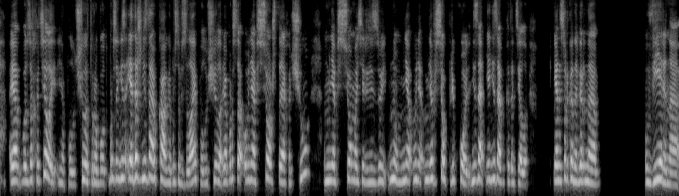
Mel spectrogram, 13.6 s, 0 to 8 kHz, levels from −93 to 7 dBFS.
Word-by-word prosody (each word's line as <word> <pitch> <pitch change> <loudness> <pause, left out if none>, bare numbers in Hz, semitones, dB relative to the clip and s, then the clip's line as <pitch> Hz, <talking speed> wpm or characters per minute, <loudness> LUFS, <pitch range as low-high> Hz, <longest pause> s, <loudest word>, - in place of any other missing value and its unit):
а 225 - -3
я 235 0 +7
вот 230 +1 -1
захотела- 250 +4 +1
и 215 - -9
я 195 - -8
получила 190 +7 -2
эту 225 -1 -5
работу. 200 -1 -5
Просто 275 +1 -2
не 270 - +2
з 275 - -3
я 275 -1 +8
даже 295 -1 +5
не 275 - +3
знаю 270 -2 +3
как, 235 -5 +2
я 205 - -5
просто 225 +2 -5
взяла 195 +2 +2
и - - -2
получила. 205 +3 -4
Я 225 - 0
просто 270 +5 0
у 235 - -1
меня 245 -1 +1
всё, 255 +3 +1
что 240 - -4
я 210 -1 +4
хочу, 275 - -5 0.3
у - - -4
меня 235 0 +2
всё 255 +3 0
материализуй 225 -1 -4
ну, 260 -1 +2
мне 230 +2 -1
мне 260 +3 -2
мне 255 +1 +1
всё 270 +2 +1
приходит, 240 -4 -2
не 235 - 0
знаю - - +4
я 255 - -4
не 260 +2 0
знаю, 230 -5 +3
как 220 +2 -17
это 225 -2 -5
делаю, 190 -3 0 0.5
я 235 0 +4
настолько, 265 +3 0
наверное, 220 -4 +1 0.9
уверена. 210 -4 +1
235 Hz, 230 wpm, -23 LUFS, 215-260 Hz, 0.9 s, я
